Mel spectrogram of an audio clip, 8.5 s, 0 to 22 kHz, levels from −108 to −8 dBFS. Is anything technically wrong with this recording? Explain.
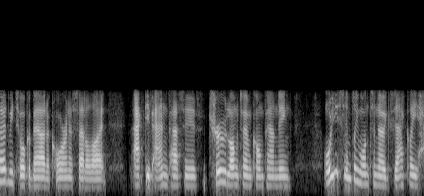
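Yes, the whole clip has gone through an iLBC codec. Everything above 3.8 kHz is gone, so speech sits in a phone-line band of about 250 Hz to 3.7 kHz. Each frame's excitation is coded on its own, consistent with 30 ms frames at 13.33 kbps, leaving speech a little rough and synthetic, with plainly audible codec damage.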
